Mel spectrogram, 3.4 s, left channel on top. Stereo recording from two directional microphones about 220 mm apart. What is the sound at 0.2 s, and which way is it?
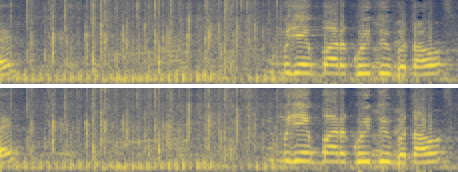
Run, 50° left (ahead or behind).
